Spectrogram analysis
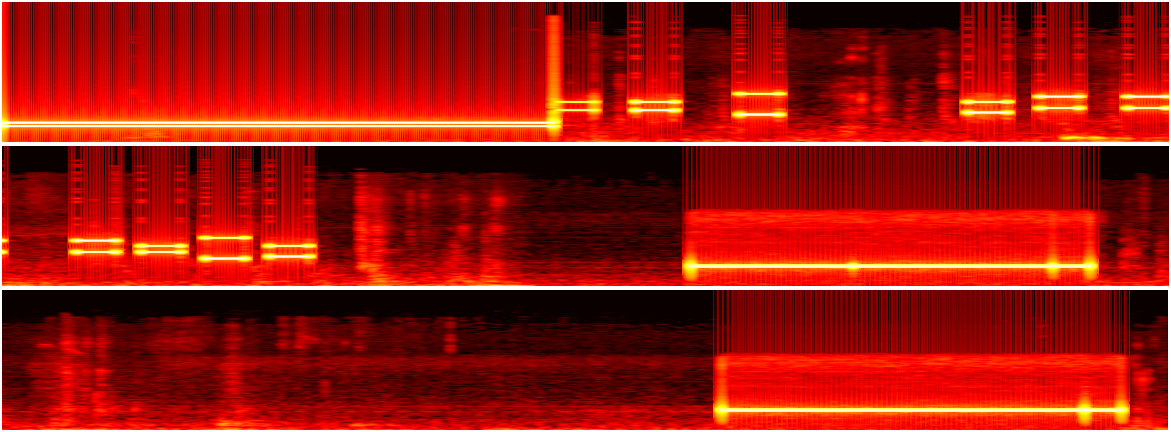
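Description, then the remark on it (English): A steady phone dial tone gives way to a quick series of about ten beeping touch-tone digits, then two long, loud ringing buzzes separated by a pause, with no voices, as a call is placed from WGN Radio. “Let's give him a call right now and see if he picks up, and we'll have a quick chat here”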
